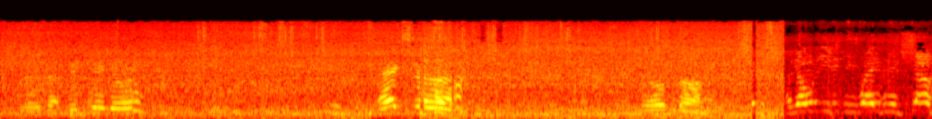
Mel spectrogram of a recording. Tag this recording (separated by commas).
Rain on surface, Speech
